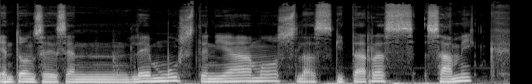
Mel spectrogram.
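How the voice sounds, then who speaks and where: A man's medium-pitched voice at a very slow pace, with fairly even intonation, hardly any pauses and audible room echo. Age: 50s. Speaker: guitar technician. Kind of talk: casual chat.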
